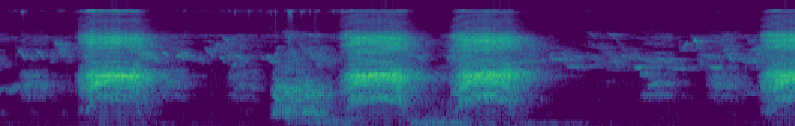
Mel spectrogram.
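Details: Pet talking parrot giving loud, harsh, raspy squawks, four strong calls about half a second each with short gaps, plus softer chattering notes between them, indoors with little other sound.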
